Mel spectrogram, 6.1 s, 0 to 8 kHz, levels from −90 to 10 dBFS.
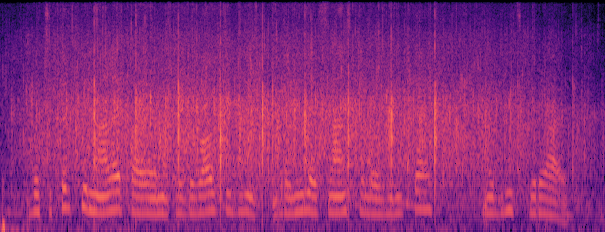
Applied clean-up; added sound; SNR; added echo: none; Applause / Crowd; -4 dB; none.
